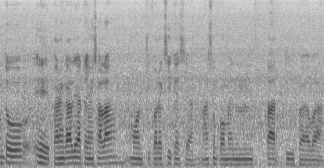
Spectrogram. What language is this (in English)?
Indonesian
